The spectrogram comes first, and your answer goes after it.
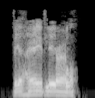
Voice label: "behavioral", English; adjectives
